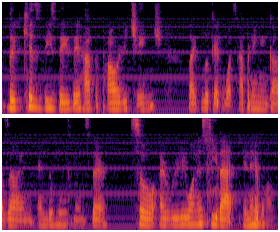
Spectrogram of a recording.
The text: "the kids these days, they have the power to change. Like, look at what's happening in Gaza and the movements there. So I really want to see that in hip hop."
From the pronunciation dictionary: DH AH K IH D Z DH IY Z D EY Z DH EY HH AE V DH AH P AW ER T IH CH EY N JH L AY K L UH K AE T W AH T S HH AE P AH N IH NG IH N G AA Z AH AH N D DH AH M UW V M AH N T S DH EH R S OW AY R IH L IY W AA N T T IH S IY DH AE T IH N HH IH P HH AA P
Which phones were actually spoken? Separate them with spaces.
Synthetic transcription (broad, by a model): DH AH K IH D Z DH IY Z D EY Z DH EY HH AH V DH AH P AW ER T IH CH EY N JH L AY K L UH K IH T W AH T S HH AE P AH N IH NG IH N G AA Z AH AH N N DH AH M UW V M AH N T S DH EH R S OW AY R IH L IY W AA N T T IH S IY DH AE T IH N HH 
